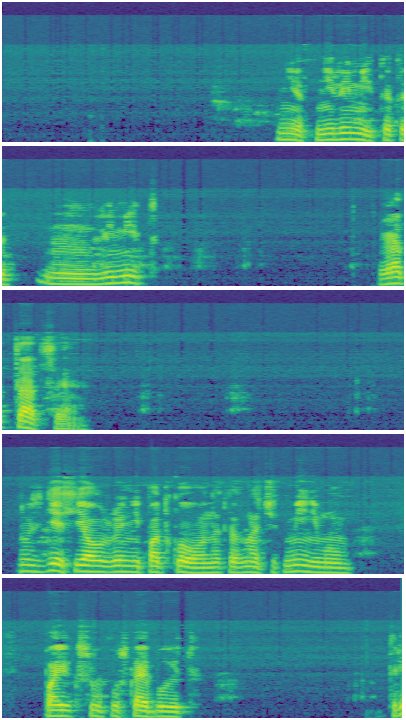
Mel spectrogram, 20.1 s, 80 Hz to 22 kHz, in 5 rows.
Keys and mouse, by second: 1.0 click, 3.1 click, 4.0-7.9 drag, 9.5 click, 17.0-20.0 drag.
